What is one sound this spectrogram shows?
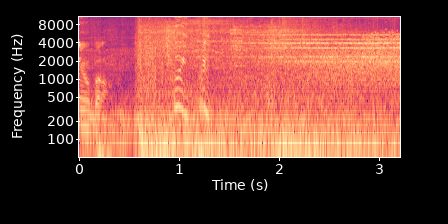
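A heavy blow crashes down with a loud rumbling boom.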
